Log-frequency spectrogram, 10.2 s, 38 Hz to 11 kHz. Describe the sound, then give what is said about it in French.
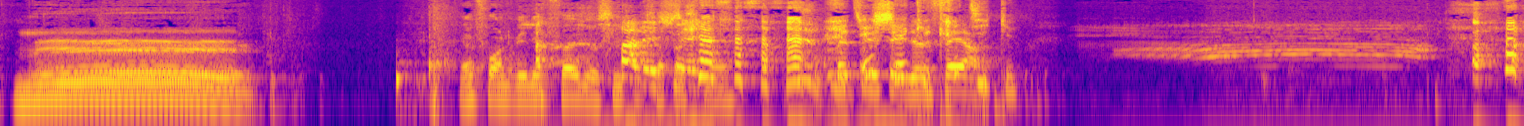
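A single loud, drawn-out cow moo sounds first, low and steady, from the box of the reissued game Mo as it is opened, then people talk over each other and laugh. “Qui se joue en moins de 15 minutes, effectivement, et euh, que tu m'as fait découvrir dans la réédition, euh, notamment celle avec la boîte que quand tu l'ouvres, ça fait.”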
